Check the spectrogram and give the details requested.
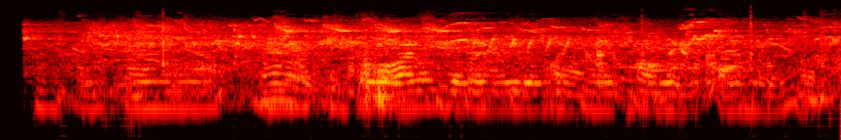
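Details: Rainbow lorikeets at Burrum Heads, Queensland, keep up a dense, shrill chatter of overlapping screeches and twitters, several birds at once, over a low steady hum.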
